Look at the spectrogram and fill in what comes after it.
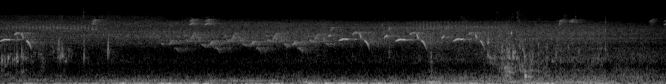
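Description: A songbird singing runs of short, quick, high chirps, twice, over a faint steady low hum of outdoor background noise.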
